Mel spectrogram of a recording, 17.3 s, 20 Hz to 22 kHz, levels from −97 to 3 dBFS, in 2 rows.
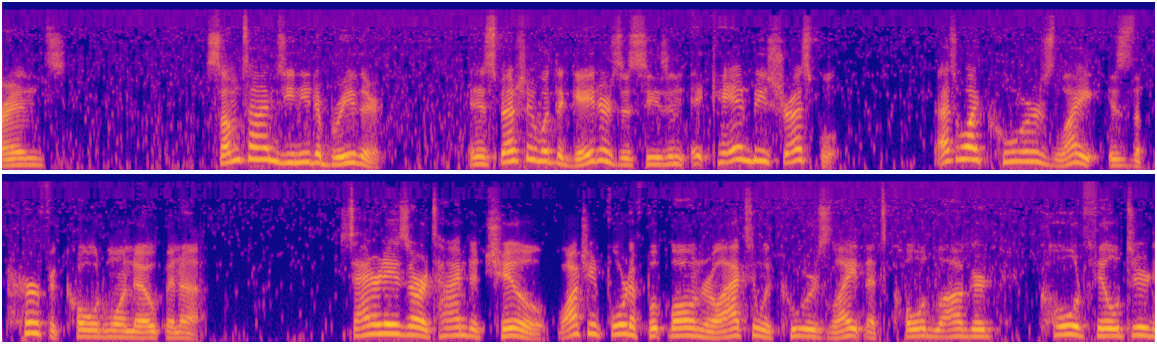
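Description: Overdone noise removal runs through the whole recording. A noise reducer set far too aggressively has pushed frequency bands near its noise estimate almost to nothing, taking the quieter parts of the speech along. The background becomes near silence dotted with twinkling specks.

Scattered short gaps appear from 9.23 to 10.16 s, just after "is the perfect". Around seven tiny dropouts, none longer than roughly 15 ms, were patched by extending the preceding sound, leaving brief ticks and small smears across that second.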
